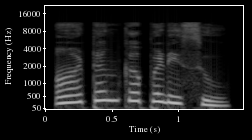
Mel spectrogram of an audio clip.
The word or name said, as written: ಆಟಂಕಪಡಿಸು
